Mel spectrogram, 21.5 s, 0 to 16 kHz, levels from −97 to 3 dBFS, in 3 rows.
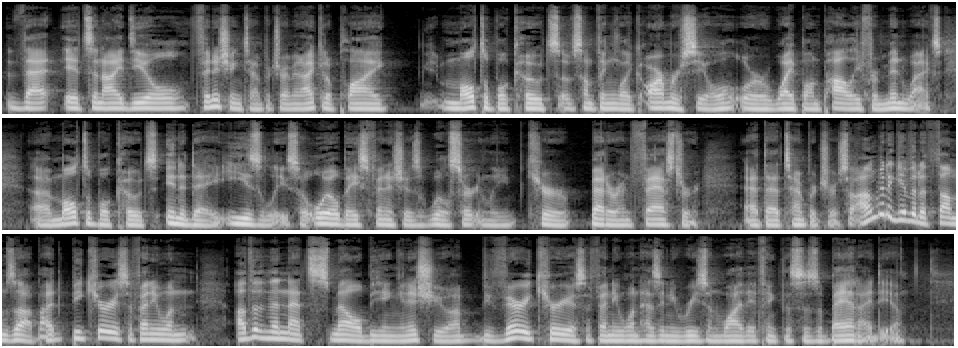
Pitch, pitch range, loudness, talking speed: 130 Hz, 120-140 Hz, -18 LUFS, 230 wpm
